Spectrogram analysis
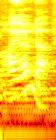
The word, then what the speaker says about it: iiola: I am now releasing music under the name iiola, which is spelled I-I-O-L-A.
